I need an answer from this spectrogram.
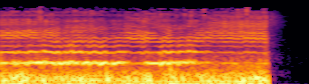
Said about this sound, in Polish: ilekroć dźwięk bzykającego komara pojawił się w naszych słuchawkach wprost proporcjonalnie ujawniał się uśmiech na twarzy.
